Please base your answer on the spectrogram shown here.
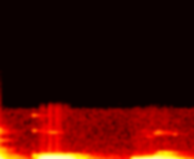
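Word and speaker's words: comme: है व है लाइक तो अब इसको कोम बोलना है अब सीओ आ गया को म अब ई वैसे भी आपने पढ़ा हु कि ई अगर लास्ट में है उसकी साउंड नहीं होगी तो इटस कोम ठीक है तो ये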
